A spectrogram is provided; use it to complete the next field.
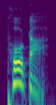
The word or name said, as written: फोटा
